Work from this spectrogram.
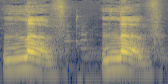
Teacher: a vogal central, que é esse V de cabeça para baixo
